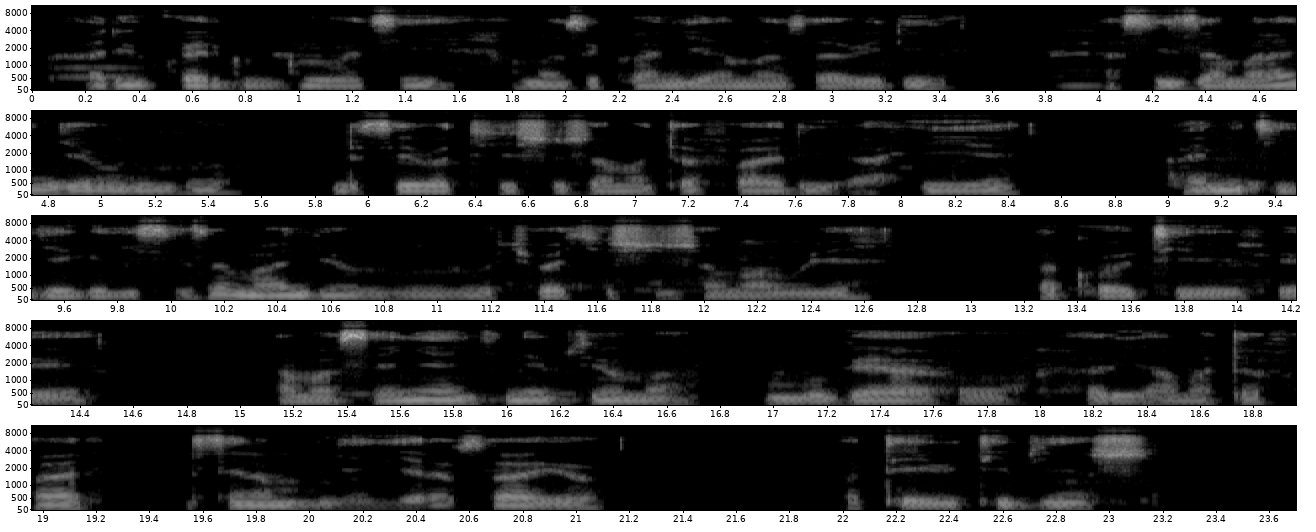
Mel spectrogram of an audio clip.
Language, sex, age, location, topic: Kinyarwanda, male, 18-24, Kigali, health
